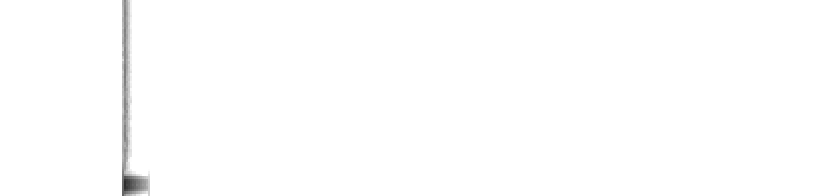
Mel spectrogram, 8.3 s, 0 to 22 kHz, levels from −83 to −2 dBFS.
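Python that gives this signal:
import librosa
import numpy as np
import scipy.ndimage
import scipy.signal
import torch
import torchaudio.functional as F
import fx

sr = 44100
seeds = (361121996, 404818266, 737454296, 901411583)

y = fx.drum_snare(sr, seeds[0], length_s=0.25, hz=140.0, second_hz=220.0, noise_db=-2, noise_from_hz=610.0, decay_s=0.34, noise_decay_s=0.11)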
